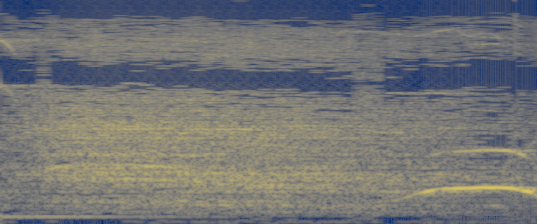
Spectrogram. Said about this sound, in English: maybe you guys should give XRT just one big growl for the record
